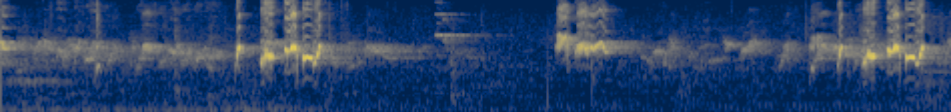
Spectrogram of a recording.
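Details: A red-whiskered bulbul from Sơn La, Vietnam, delivers its 'ché' song in cold weather. Three lively bursts of sharp, warbling chirps are separated by quieter pauses. A low hum fades out early.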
